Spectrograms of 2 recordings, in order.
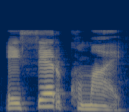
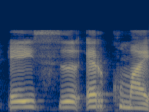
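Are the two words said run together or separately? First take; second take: run together; separately. First: The two words are run together smoothly. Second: The two words are said separately. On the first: The speaker calls it right. "읽을 때는 또 그렇게 읽습니다" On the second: The speaker calls it wrong. "이렇게 읽지 말고"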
